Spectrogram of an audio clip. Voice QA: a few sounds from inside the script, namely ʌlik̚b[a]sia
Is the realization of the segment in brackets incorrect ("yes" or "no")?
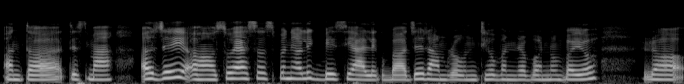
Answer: yes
